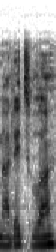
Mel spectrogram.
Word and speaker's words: Adetula: I am Nigerian, as you might be able to tell by the last name Adetula. Yeah.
